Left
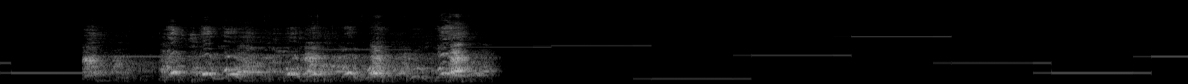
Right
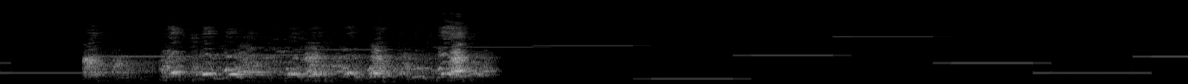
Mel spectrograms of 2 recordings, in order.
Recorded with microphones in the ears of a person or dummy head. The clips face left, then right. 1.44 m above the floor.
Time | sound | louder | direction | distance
0.8 | a dog barking | left 1 dB | 45° left (ahead or behind) | 3.5 m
